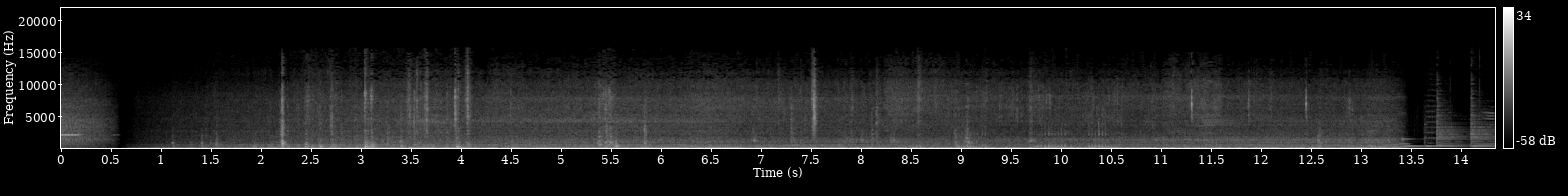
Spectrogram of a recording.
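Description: A large bus engine rumbles as the bus pulls away and drives past close by.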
